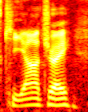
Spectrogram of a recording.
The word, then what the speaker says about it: Keontray: My name is Keontre. It's also my government. That's spelled KEONTRAY.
